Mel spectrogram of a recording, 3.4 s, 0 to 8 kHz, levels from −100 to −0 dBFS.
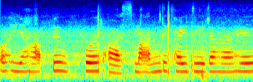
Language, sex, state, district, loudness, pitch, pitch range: Hindi, female, Uttar Pradesh, Ghazipur, -16 LUFS, 275 Hz, 275-290 Hz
